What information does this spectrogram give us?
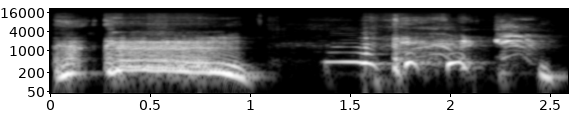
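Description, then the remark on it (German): A loud throat clearing by a person with something in their throat: a long rasping rumble lasting nearly a second, followed after a short pause by a few shorter guttural vocal sounds, with no words spoken. “Ähm, ja die, die, haben sich schon beschwert, dass ich mir immer so viel räusper. Ich habe was im Hals, deswegen ist das gerade mhm.”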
